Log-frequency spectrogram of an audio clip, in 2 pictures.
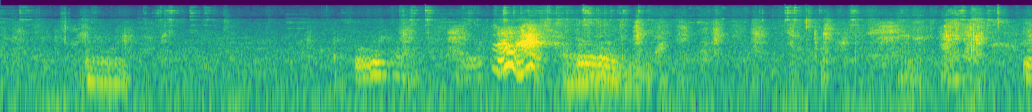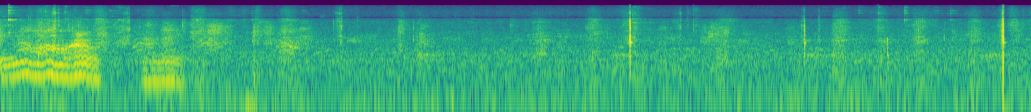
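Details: Backyard play between Max, a black dog, and a smaller dog named Ewok. Several short, wavering growl-like vocalizations come in bursts over the first nine seconds amid scuffling and rustling, then the scene quiets with a couple of sharp clicks.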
